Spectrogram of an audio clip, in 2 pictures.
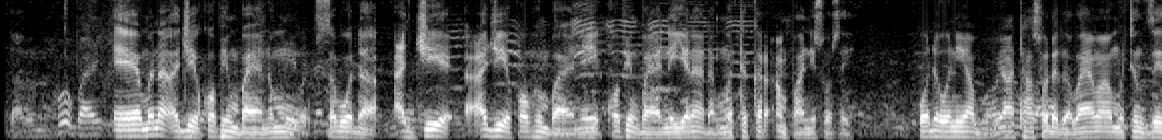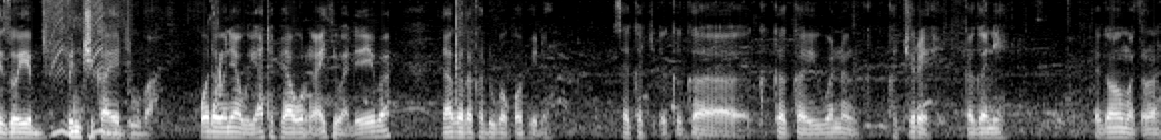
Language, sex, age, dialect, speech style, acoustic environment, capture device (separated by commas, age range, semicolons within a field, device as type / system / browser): Hausa, male, 25-34, Nigeria - Kano, happy, people talking, mobile / Linux / Chrome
